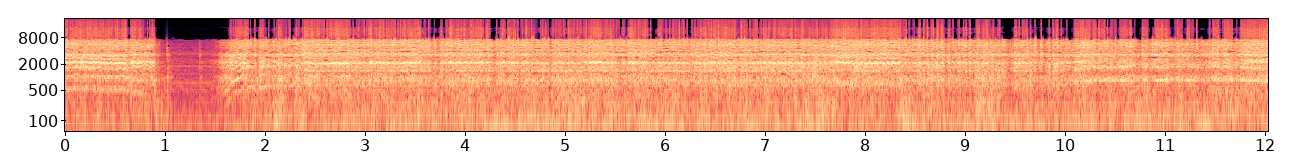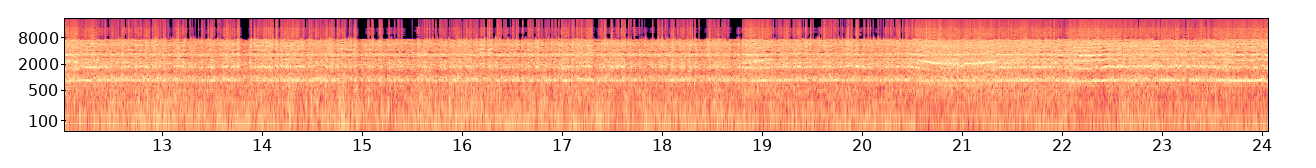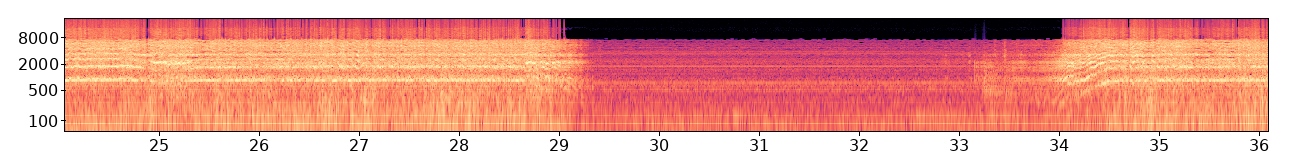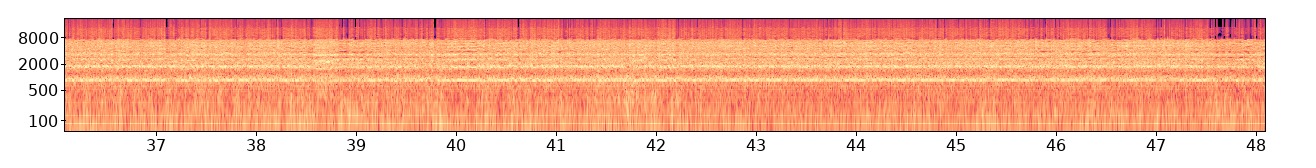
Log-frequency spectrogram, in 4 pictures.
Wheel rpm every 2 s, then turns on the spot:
80, 180, 190, 180, 190, 220, 230, 240, 230, 230, 220, 220, 220, 230, 80, 0, 10, 180, 230, 230, 230, 230, 230, 230.
none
